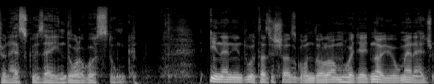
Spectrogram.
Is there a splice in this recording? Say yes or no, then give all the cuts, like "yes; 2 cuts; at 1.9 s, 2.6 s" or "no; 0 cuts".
yes; 1 cut; at 2.7 s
